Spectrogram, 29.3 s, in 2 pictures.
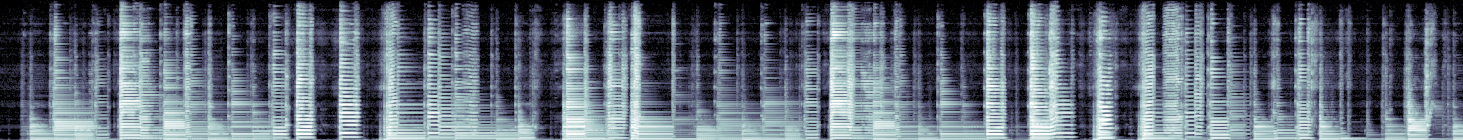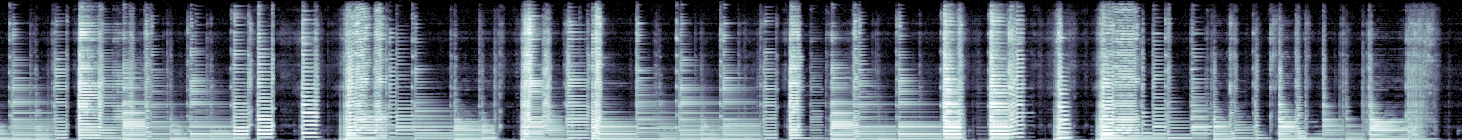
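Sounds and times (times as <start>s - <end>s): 
Taylor 314ce guitars recorded with Soundelux E47: 0.1s - 29.2s.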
